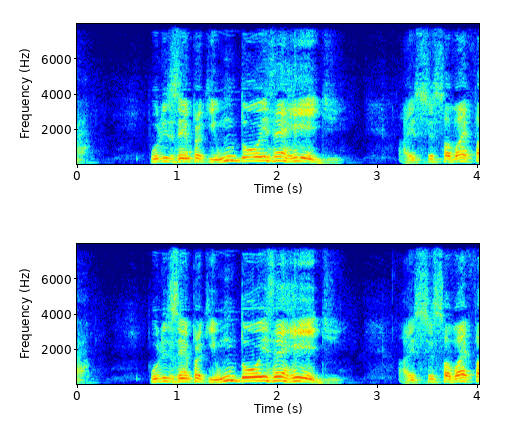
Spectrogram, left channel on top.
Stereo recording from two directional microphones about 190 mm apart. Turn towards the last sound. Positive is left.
turn(degrees=-35)  # may be behind; listen again after turning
